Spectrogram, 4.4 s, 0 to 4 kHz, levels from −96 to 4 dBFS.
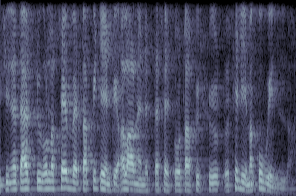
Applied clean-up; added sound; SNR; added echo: none; none; none; none.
